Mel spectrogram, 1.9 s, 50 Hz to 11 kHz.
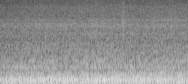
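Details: Stolen-recovered Ford Fiesta ST180 started on newly programmed keys, running with no exhaust and no coolant: loud, raw, even drone with a steady low rumble, no knocks or misses; the engine runs fine.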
